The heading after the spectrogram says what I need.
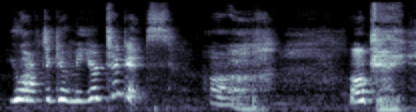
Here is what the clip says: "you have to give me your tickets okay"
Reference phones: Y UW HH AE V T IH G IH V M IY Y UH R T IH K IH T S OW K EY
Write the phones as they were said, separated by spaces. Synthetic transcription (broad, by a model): Y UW HH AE F T IH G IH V M IY Y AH R T IH K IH T S OW K EY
